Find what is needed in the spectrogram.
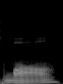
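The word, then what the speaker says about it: Mull: Yes, my last name is pronounced Mall, not Mool, Mool, like some people try to pronounce it. I'm not sure how you get the U-L-L wrong.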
